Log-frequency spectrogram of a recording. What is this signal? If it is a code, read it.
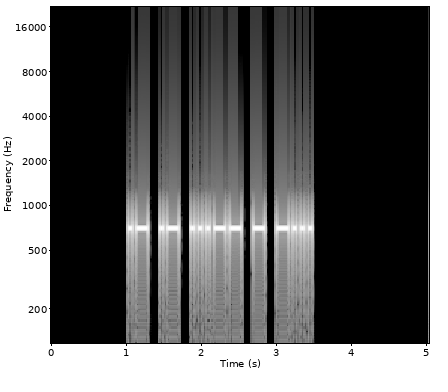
Morse code, heard as a keyed tone, about 22 wpm, 700 Hz. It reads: AA3TB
